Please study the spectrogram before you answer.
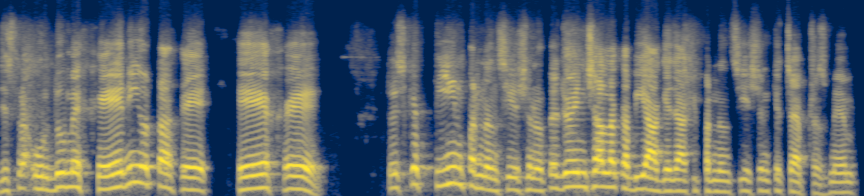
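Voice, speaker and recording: A man's voice: fairly high pitch, normal speed, highs cut off. A man teaching an English spelling lesson in a classroom, explaining patiently and repeating each word. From Pakistan. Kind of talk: classroom lecture.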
